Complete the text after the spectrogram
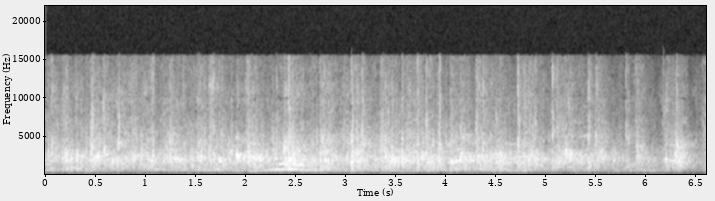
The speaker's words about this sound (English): Come on, clap your hands and praise Him tonight.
